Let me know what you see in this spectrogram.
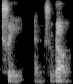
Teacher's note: the general posteriorization of t before r in words like tree and trudeau in most speakers of north american english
